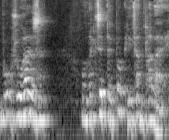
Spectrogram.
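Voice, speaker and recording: In a room with audible echo, a man speaks at a high pitch in a dark, mellow tone. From Paris, France. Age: 90s. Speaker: war veteran. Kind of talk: testimony. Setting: at home. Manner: halting.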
